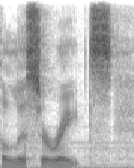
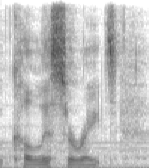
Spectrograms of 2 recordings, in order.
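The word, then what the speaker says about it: Chelicerates: up and as expected this is not a chch sound it's a k sound so this will be cerates so oftentimes the CH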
